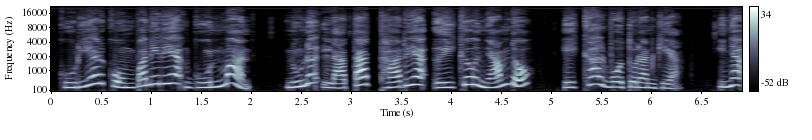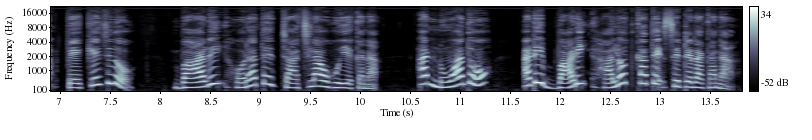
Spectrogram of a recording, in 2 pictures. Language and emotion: Santali, disgusted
